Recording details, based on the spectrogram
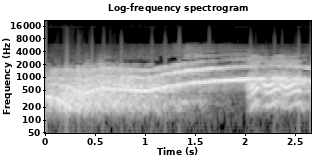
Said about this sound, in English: Pardon me. There goes another ambulance.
